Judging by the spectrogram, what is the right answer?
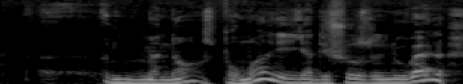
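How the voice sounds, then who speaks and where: Very slow, somewhat breathy speech. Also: man. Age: 80s+. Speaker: street theatre director. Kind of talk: interview. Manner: halting.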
